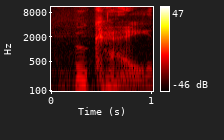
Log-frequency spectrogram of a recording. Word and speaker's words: bouquet: Bouquet. That's the pronunciation in British English.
